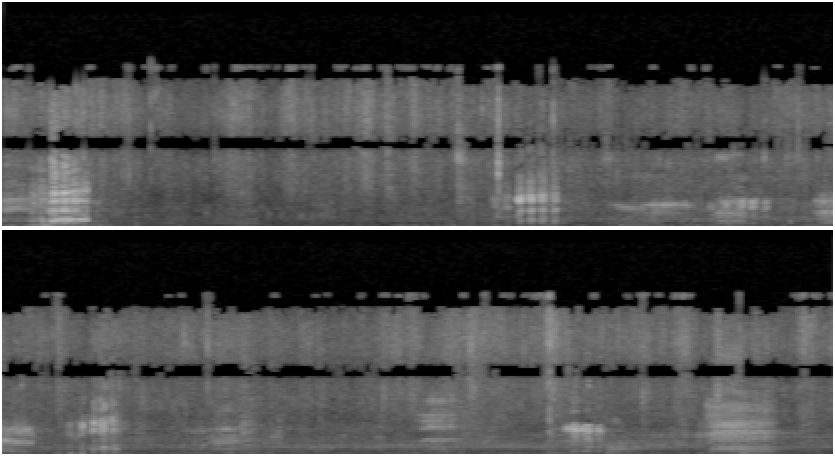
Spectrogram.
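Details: Zwartbles sheep flock on a regenerative farm in County Kilkenny, Ireland, abandoning beet pulp pellets for fresh grass as the gate opens; several wavering, harmonic bleats from different animals over steady outdoor background noise.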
